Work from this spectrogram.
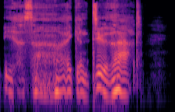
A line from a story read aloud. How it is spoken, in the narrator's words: he says with a chuckle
